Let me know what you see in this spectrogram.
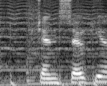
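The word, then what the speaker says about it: Gensokyo: And also, Gensokia is pronounced with a hard G.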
